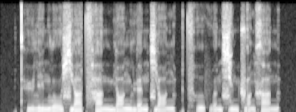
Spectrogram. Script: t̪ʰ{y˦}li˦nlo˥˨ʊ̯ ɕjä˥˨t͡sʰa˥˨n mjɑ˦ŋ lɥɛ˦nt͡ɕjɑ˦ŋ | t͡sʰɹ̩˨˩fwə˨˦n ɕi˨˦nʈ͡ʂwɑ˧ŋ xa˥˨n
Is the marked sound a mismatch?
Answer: yes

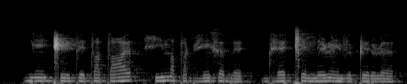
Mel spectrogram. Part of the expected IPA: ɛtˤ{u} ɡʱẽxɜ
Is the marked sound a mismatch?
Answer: yes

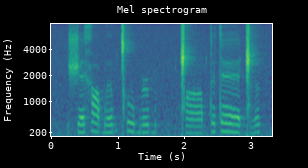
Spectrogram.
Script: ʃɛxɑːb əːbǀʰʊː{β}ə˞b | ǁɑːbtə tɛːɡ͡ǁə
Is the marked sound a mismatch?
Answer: yes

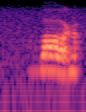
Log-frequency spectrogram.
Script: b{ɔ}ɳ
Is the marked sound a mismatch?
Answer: no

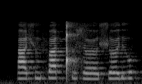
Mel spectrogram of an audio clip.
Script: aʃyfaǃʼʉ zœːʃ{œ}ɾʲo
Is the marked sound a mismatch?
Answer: no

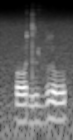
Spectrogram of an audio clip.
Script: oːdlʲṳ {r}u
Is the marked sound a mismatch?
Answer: yes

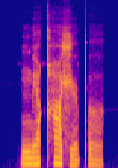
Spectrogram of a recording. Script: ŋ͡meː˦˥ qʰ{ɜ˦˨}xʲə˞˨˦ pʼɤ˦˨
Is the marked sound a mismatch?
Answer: no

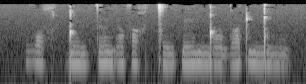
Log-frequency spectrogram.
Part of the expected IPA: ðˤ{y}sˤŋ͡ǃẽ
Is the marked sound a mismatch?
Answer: no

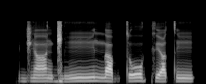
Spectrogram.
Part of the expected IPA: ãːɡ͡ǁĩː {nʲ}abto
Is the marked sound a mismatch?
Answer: yes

